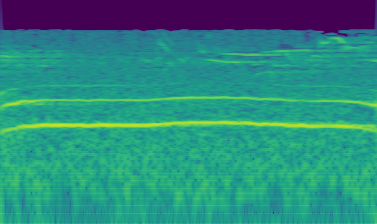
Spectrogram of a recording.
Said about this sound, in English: Coyote? Yeah.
